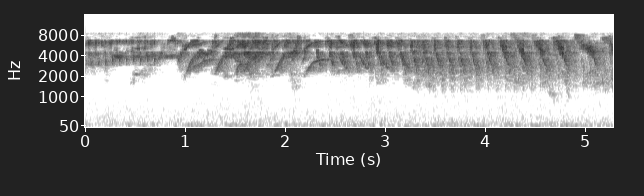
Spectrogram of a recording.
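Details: Prize-winning canary in full lively song, pouring out dense high rolling trills that shift from sweeping slurs into a fast, even rattle-like series.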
